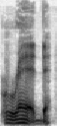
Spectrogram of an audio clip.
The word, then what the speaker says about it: read: read read read read be careful with the pronunciation read you never stick your tongue out your tongue stays inside your mouth behind your teeth touching the roof of your mouth with this sound okay be careful this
